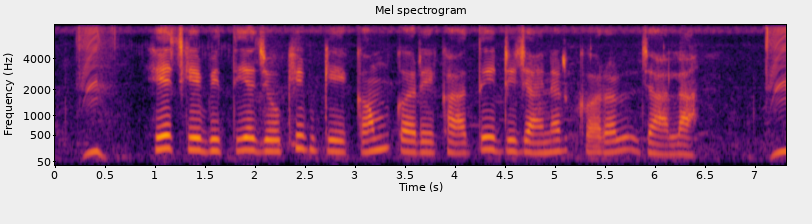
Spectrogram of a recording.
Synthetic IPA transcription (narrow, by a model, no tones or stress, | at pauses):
heːt͡ʃkebɪt̪ijəd͡ʒoːkʰɪmkekəmkəɾekʰaːt̪iɖɪd͡ʒaːɪnəɾkə̰ɾəld͡ʒaːlaː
